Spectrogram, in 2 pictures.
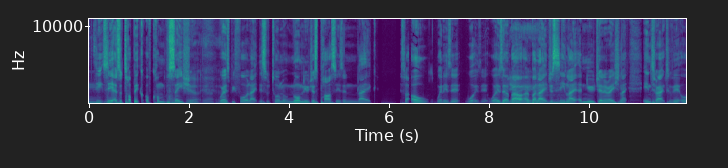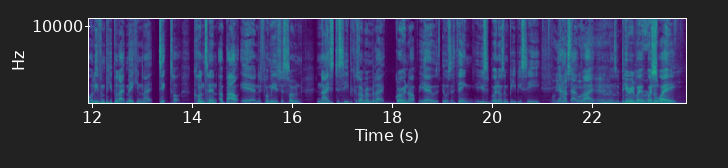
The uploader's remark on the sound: Live from Japoma Stadium. This week we coming at you live and direct, from the centre circle of Japoma Football Stadium.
